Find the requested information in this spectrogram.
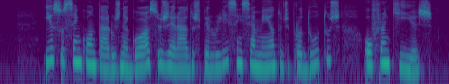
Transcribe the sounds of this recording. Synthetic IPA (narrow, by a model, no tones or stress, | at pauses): isʊsẽj̃kõnt̪aɾʊzneɡɔsiʊzʒeɾad̪ʊspelʊlisẽsiamẽnt̪ʊd͡ʒɪpɾod̪ut̪ʊs | owfɾɐ̃ŋkʰiɐs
